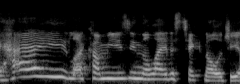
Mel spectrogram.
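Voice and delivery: high, sing-out "hey" of a show-off; mock boasting. Mimics people showing off technology.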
